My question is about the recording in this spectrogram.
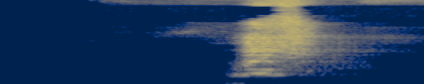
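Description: A single short, breathy burst of sound from a person, about half a second long, a little past the middle; it has the character of a sneeze or sharp exhale.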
